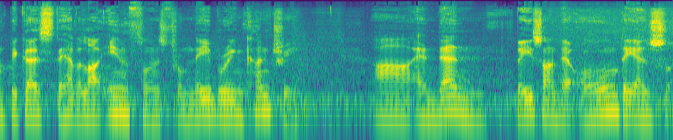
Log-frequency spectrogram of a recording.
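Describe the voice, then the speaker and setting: Chef, middle-aged man, Hong Kong accent, informal hesitant delivery, recorded in a reverberant, noisy room. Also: mid-range voice. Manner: rambling, hesitant, non-native phrasing. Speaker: chef and cooking teacher. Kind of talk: casual interview answers and explanation.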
